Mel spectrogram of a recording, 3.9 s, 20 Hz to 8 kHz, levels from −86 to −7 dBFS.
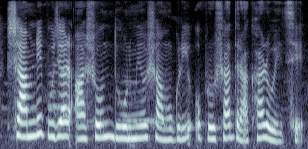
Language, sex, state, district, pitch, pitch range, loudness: Bengali, female, West Bengal, Alipurduar, 245 Hz, 235-265 Hz, -18 LUFS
